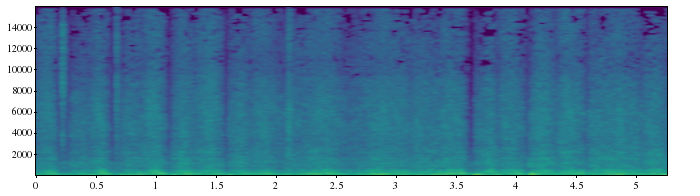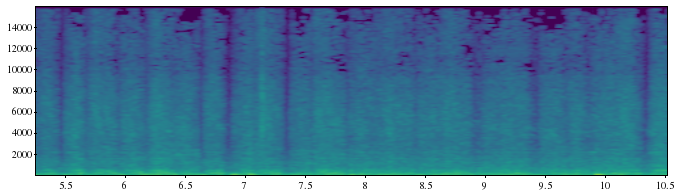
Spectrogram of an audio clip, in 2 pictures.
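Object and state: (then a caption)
Car floor mat being scratched. Two hands with long nails scratch and rub a flat, solid black textile car carpet or floor mat in a Jeep. The sound is a steady, dense, low rasping rustle with occasional sharper scratch accents, including a stronger one near the end.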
